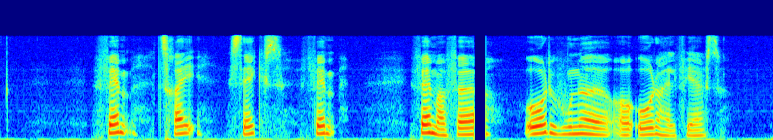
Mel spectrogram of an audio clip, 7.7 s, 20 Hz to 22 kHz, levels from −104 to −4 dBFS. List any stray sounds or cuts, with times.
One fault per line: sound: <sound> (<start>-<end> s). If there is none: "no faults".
sound: dropout (4.7-4.9 s)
